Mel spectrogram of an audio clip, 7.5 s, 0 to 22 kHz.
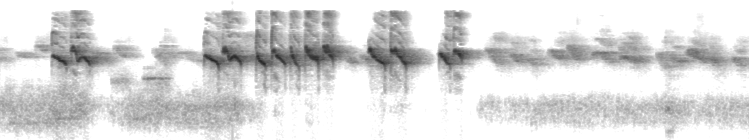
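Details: White-rumped shama (Puteh Raja) giving 'buka' song on 29 August 2021: a bright whistled phrase, then a fast run of sharp, ringing notes, trailing into gentle murmured warbling.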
